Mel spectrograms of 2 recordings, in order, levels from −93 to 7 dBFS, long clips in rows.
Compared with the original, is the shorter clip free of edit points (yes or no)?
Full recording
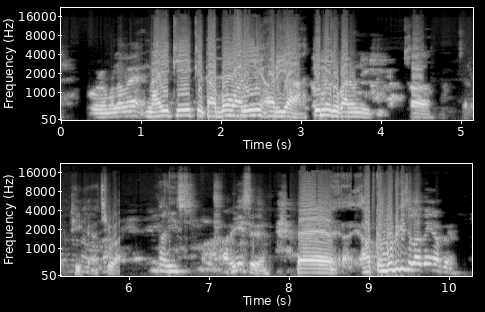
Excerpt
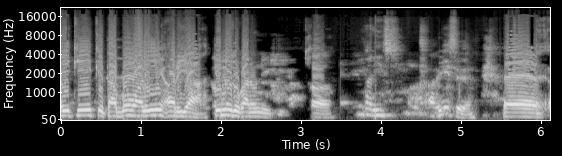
no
